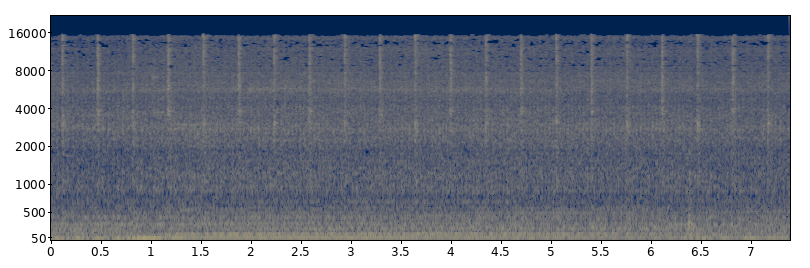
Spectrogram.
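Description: A dump truck's diesel engine runs steadily while the gas pedal is held to power the PTO bed lift, a loud, even low drone with a slight rise near the start and a rhythmic ticking over it.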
